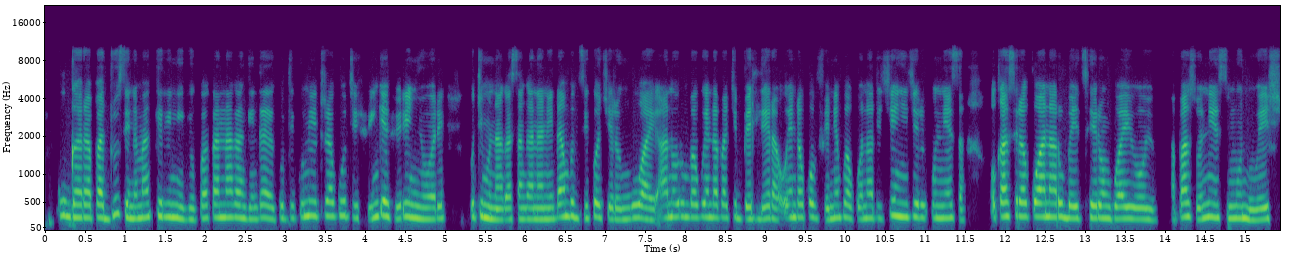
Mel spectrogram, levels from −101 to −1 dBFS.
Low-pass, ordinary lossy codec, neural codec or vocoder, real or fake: 9.9 kHz; Opus, 24 kbps; codec, 24 kHz, 3.1 kbps, DualCodec; fake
